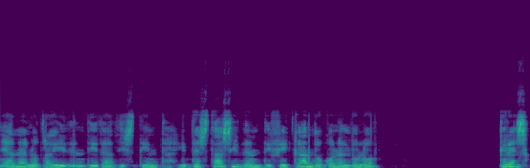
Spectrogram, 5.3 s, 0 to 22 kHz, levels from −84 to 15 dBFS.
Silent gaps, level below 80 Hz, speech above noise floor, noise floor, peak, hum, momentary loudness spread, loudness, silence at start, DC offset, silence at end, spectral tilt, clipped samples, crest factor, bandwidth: 4.30-4.98 s; -74 dBFS; over 67 dB; under -90 dBFS; -10 dBFS; none; 7 LU; -24 LUFS; 0 s; under 0.1%; 0.05 s; -4.5 dB/octave; under 0.1%; 14 dB; 7.8 kHz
